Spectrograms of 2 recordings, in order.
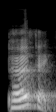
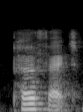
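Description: First: Higher, louder delighted; a pleased photographer. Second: Said in the usual way. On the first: A narrator's reading. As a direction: photographer happy with shot.

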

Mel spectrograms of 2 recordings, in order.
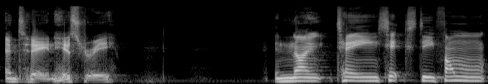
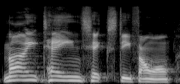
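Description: First: Mock English accent for the date; playful English accent. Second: Mock English accent on the date; playful English accent. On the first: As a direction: announce it like a plummy Brit. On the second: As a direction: say the year like a proper Brit. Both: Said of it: "I do an English accent every time for a date".

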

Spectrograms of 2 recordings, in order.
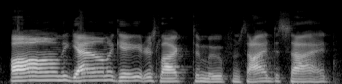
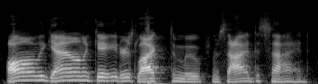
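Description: The two takes are said the same way.

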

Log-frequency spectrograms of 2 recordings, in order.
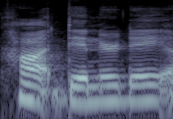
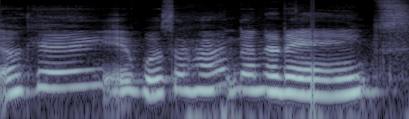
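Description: First: Said in the usual way. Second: Teasing, higher-pitched approval; playful approval. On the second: Real, not acted. Player reacting to the hot dinner date buff, playful approval. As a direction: lift it high, teasing and impressed.

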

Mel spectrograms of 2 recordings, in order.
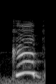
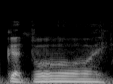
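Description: First: Put-on much higher, louder happy good boy; thrilled high-pitched dog praise; excited praise. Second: Said in the usual way. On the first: Shown as a demonstration. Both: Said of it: "my voice goes a little bit more excited".

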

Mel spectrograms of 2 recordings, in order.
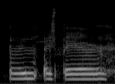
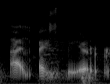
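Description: First: Said in the usual way. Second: Low whispered character voice; a hushed, lower Ice Bear. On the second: Pretend. Child playing Ice Bear in whispered voice.

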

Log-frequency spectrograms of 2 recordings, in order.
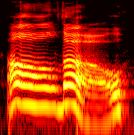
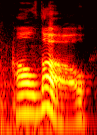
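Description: First: ALTHOUGH stretched out, higher and louder; big, lingering stress on ALTHOUGH; exaggerated emphasis. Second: Said in the usual way. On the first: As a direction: draw out ALTHOUGH in a raised voice. Escalated repeat of the word.

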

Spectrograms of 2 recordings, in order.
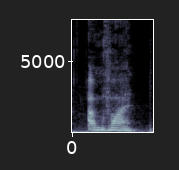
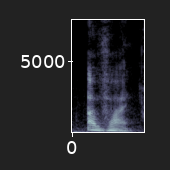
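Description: Both takes have the same delivery.

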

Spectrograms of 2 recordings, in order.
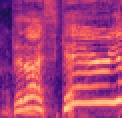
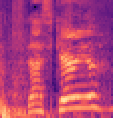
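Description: First: High, slow, taunting squeal; high teasing squeal. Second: Teasing. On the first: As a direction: stretch it out, mocking and high. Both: Acted.

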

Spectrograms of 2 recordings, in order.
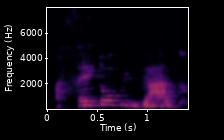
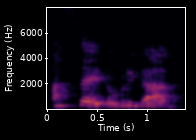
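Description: First: Aceito rising, obrigado with a laugh; softer, laughing thanks; grateful acceptance with a laugh. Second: Aceito with a pause, then obrigado falling; Aceito, then a break before obrigado; firm falling obrigado after the pause; firm refusal. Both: Shown as a demonstration. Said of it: "Ela pode ser autoritária".

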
